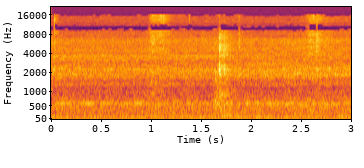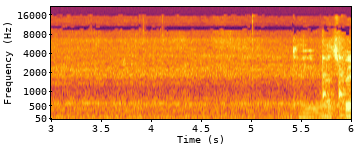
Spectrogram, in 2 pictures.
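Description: Wooden spoon stirring fried rice in a large frying pan, with a couple of light scrapes, over a steady kitchen hum.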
